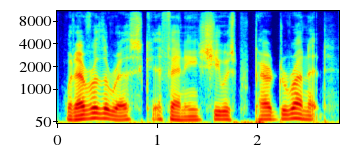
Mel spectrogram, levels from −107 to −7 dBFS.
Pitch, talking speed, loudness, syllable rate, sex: 120 Hz, 235 wpm, -18 LUFS, 6.2 syllables/s, male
